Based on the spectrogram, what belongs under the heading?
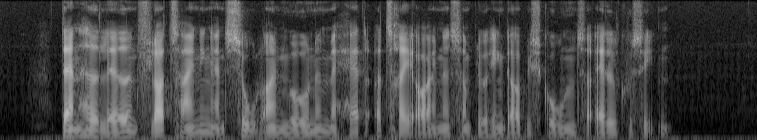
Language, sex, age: Danish, male, 25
